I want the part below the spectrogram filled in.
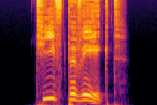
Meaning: deeply moved / touched
- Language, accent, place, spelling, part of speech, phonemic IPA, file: German, Germany, Berlin, tiefbewegt, adjective, /ˈtiːfbəˌveːkt/, De-tiefbewegt.ogg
